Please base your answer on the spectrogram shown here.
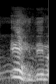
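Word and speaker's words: اهدنا: You better not say, Ahdina as-sirat al-mustaqim, otherwise I'm going to pound you. It's Ihdina as-sirat al-mustaqim. Read it right.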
